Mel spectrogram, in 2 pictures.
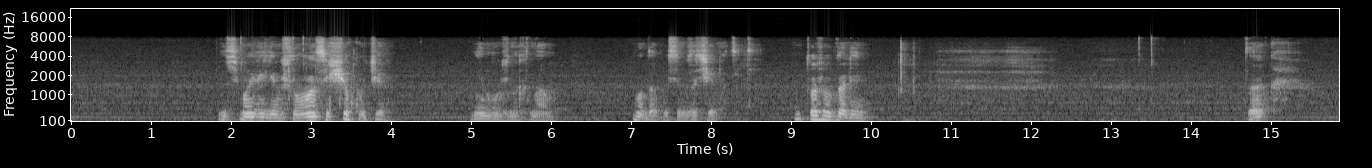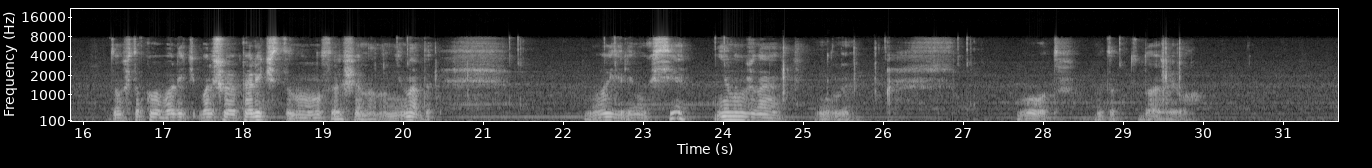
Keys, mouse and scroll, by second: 2.7 click, 4.7 scroll down 1, 5.7-8.7 scroll up 1, 10.4 Delete, 14.1 scroll down 2, 15.0-15.7 scroll down 8, 16.6-17.9 scroll up 11, 18.7-19.0 scroll up 2, 19.8 click, 21.3 shift+click, 22.5 shift+click, 23.9 shift+click, 25.7 Delete, 28.7 click, 29.5 Delete.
